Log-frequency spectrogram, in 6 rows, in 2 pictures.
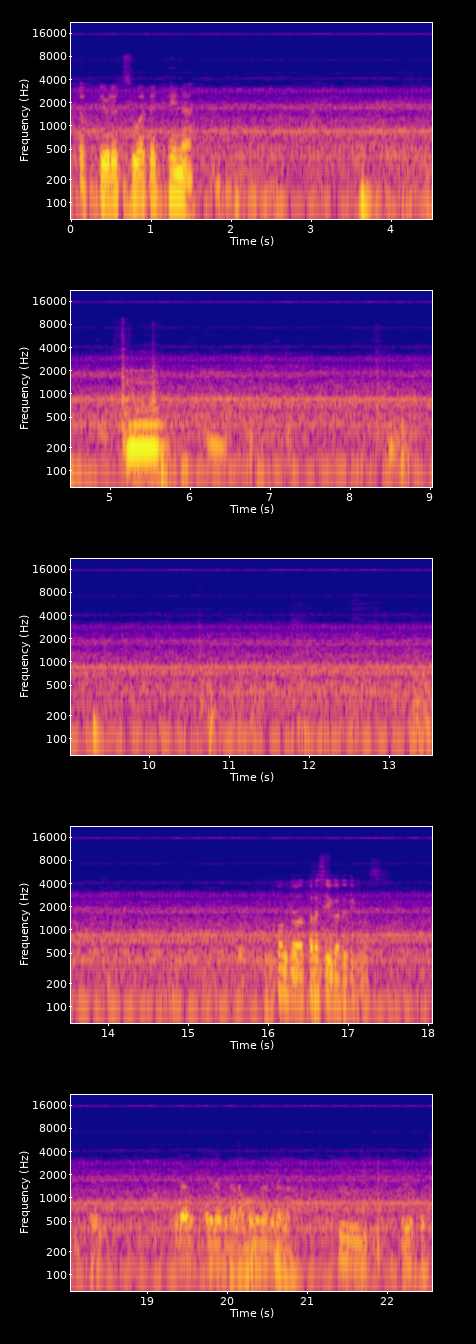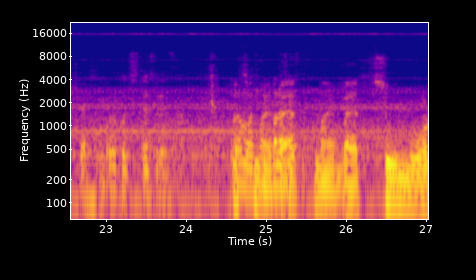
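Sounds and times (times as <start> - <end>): recording hum and hiss: 0.0 - 27.0
person humming mm: 5.1 - 6.6.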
